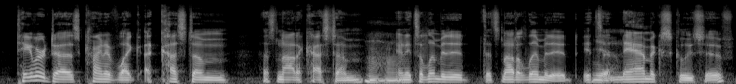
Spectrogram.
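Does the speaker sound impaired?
No.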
